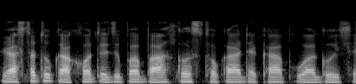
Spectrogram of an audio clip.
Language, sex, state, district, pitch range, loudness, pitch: Assamese, male, Assam, Sonitpur, 115-125 Hz, -21 LUFS, 115 Hz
